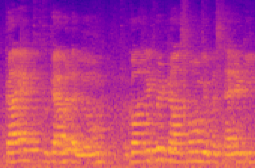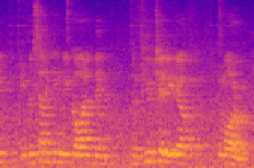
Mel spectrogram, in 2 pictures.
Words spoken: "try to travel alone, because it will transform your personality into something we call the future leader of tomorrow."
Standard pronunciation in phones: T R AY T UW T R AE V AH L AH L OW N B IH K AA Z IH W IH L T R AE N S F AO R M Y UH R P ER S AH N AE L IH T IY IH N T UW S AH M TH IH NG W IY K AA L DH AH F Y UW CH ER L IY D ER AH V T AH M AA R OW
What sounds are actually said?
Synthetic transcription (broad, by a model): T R AY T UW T AE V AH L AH L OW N B IH K AA Z IH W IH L T R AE N S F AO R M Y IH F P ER S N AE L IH T IY IH N T UW S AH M T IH NG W IY K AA L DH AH F Y UW CH ER L IY D ER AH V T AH M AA R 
